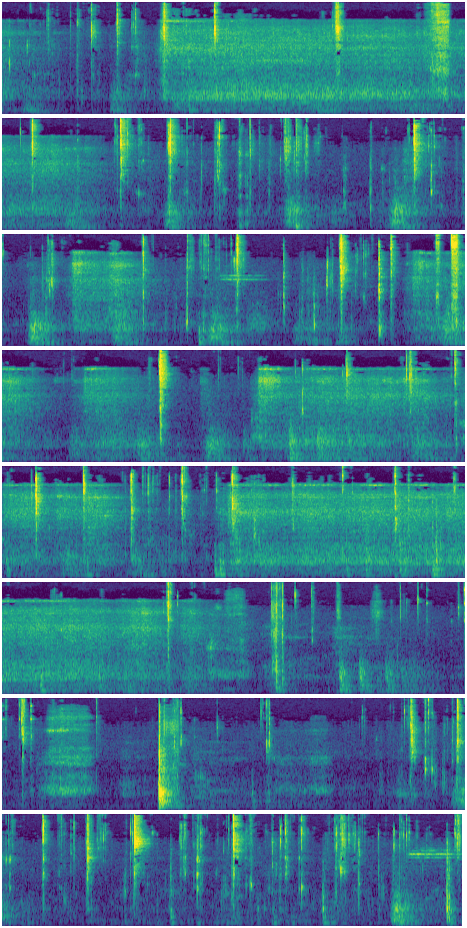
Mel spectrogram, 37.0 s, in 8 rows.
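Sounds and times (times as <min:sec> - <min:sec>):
close chewing with wet smacks: 0:00.0 - 0:01.7, 0:05.7 - 0:09.8, 0:10.6 - 0:13.2, 0:31.4 - 0:37.0.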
